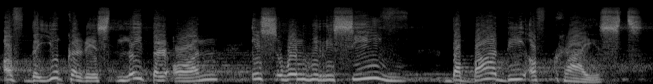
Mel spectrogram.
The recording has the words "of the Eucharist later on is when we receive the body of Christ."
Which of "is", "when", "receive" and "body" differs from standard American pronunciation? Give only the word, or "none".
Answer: is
